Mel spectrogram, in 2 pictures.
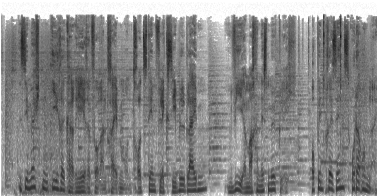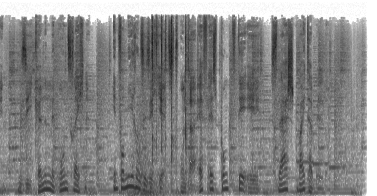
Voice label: german commercial

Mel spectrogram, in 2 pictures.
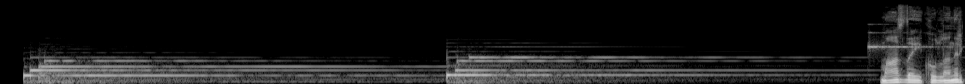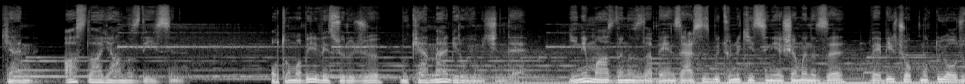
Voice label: turkish automotive

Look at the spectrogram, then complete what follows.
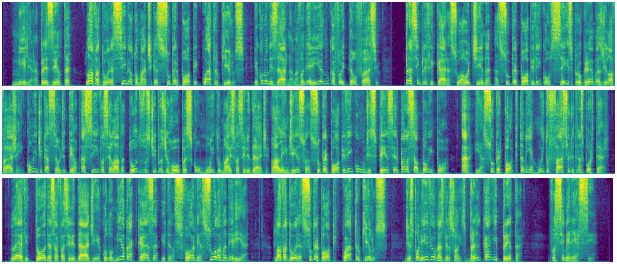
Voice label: portuguese brazilian promos; brazilian portuguese voice actors

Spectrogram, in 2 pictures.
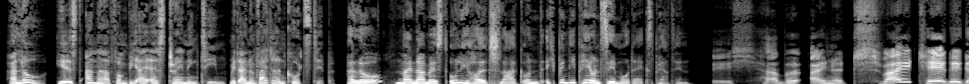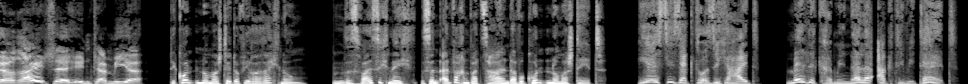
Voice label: german video games

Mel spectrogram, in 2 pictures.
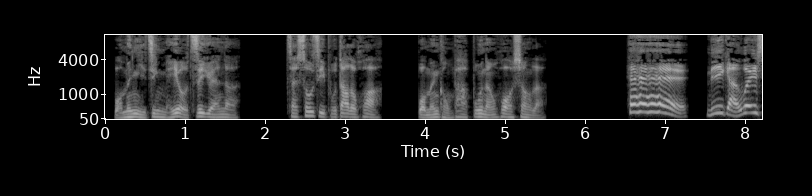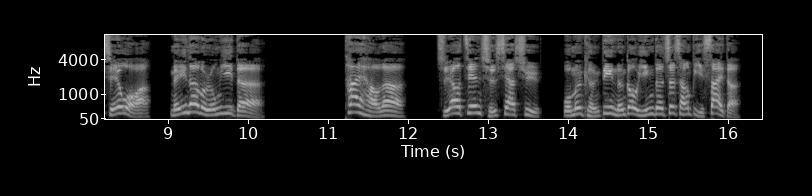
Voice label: chinese mandarin video games

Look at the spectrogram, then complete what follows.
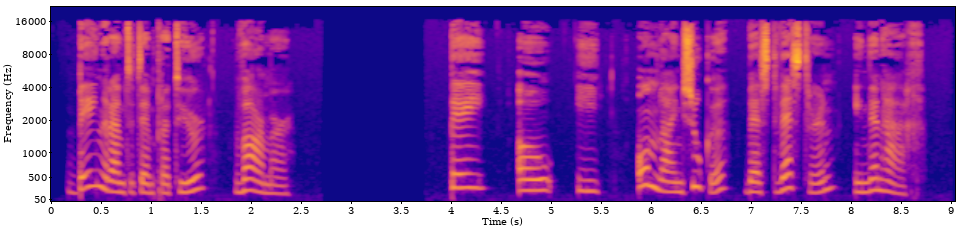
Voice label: dutch automotive

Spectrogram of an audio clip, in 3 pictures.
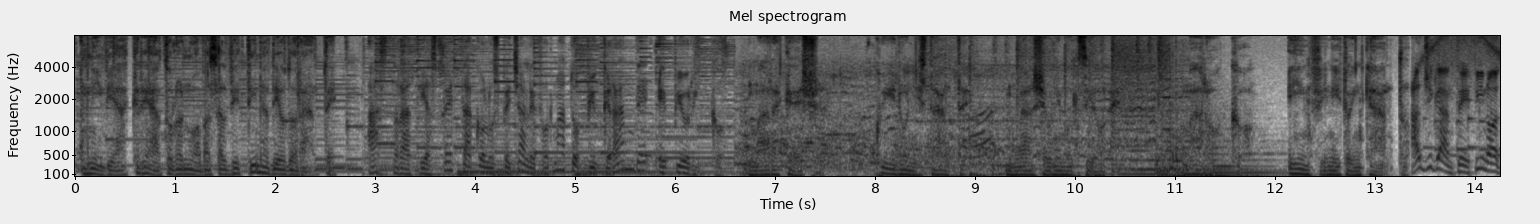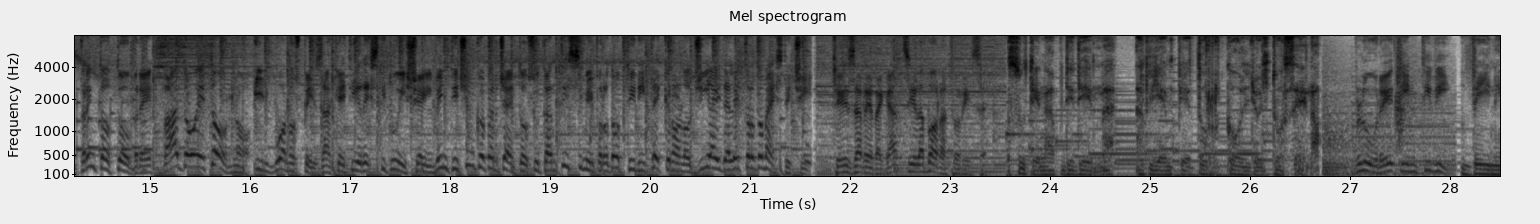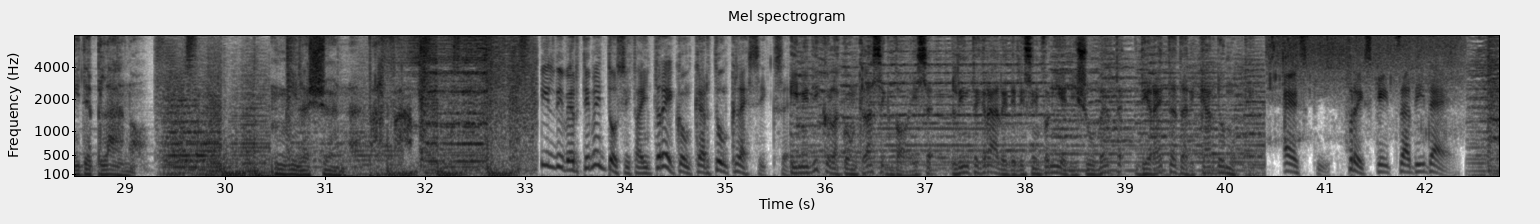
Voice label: italian commercial; formal; formal voice actors

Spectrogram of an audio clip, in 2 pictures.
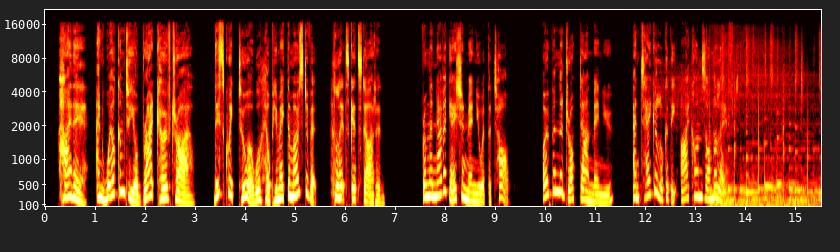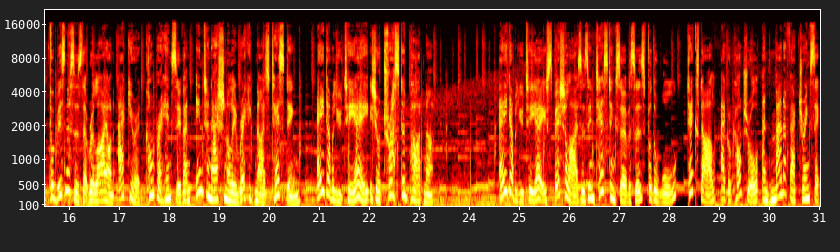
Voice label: english australian corporate videos

